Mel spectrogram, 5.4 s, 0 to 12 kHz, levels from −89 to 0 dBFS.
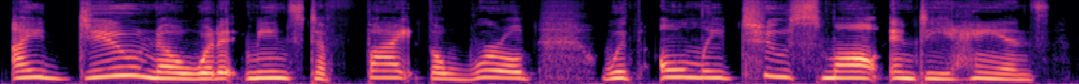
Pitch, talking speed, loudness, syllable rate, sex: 255 Hz, 180 wpm, -17 LUFS, 3.8 syllables/s, female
